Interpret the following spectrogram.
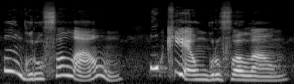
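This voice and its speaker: A woman's voice: a little high, huge pitch swings, a little slow, a bit bright, slight background noise, pitched below the performer's own voice, full character voice. A woman with a European Portuguese accent voicing a sly, falsely friendly, cowardly female fox in a storybook, in a coaxing, exaggerated manner. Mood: coaxing, curious. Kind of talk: storybook character voice.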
